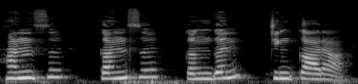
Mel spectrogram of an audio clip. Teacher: इन शब्दों को बोलकर बोलकर देखोगे तो आपको पता चलेगा कि इनकी जो आवाज है वह नाक से होकर आ रही है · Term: अनुस्वर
